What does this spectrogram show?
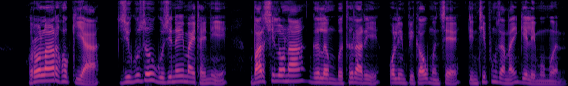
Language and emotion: Bodo, neutral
